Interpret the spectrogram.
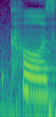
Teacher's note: So we have this long or vowel in the middle.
